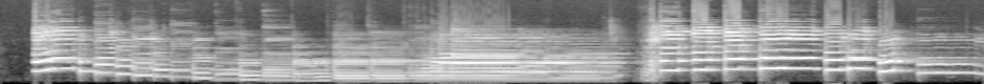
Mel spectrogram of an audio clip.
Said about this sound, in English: In other words, I don't want it to be real pingy sounding. And that's a tough thing on a Tele. And this guitar has that kind of fatness in spades, as it were.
